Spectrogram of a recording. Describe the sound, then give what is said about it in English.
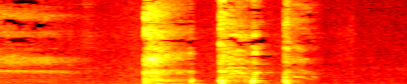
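A short burst of three coughs in quick succession, fairly loud, the first slightly longer and raspier, then two sharper hacks, with quiet background before and after. “No, sorry, I also have this cough.”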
